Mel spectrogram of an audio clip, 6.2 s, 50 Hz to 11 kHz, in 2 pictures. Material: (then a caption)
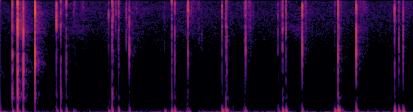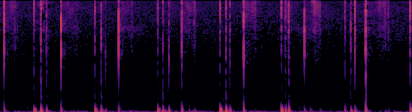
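Glass, aluminium. A small blue glass-and-aluminium iPhone 12, held in both hands above a Tascam recorder, is tapped on its back and edges with fingertips and short nails, then lowered close to the mics. About 28 quick, irregular taps are heard, each a soft low thump with a bright click that dies away at once.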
